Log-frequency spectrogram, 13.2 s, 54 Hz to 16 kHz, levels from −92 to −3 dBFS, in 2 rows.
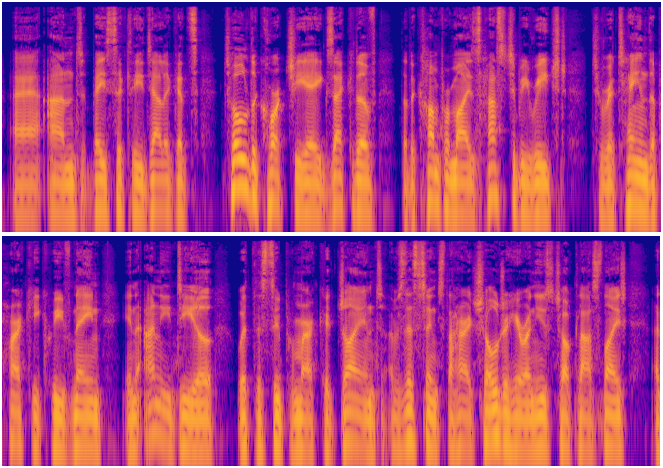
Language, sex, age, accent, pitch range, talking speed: English, male, 30-49, Irish, 85-105 Hz, 190 wpm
